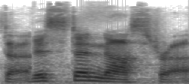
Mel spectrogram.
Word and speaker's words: Vista Nostra: I said that kind of questionably, like, am I in the correct in that pronunciation or am I not? Let's look it up. Nostra. Yep, that was off. Vista Nostra.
